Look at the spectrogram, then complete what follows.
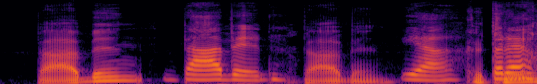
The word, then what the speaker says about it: Baban: I'll be in Dallas yeah how do you pronounce it it's Babin Babin Babin yeah but at home it's bubin bubin okay and is that like your nickname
